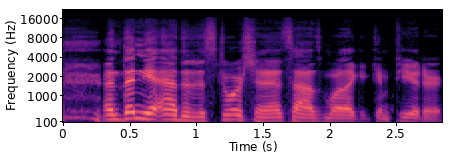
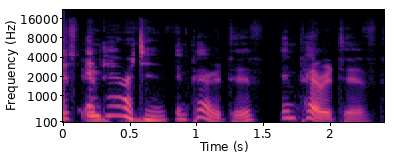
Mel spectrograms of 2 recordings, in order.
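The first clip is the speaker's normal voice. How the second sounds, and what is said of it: Robotic computer voice. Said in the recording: “you do a computer voice ... My computer voice? ... That was pretty good.”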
